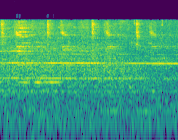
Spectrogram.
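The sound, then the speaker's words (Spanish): A tourist train runs on rails with a loud, continuous rumble and rattle, a steady high whine running throughout, and a few brief metallic squeals. “Ah, es el tren, este es el tren, ¿no? Ahí lo tiene, ahí lo tiene, este es el tren.”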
